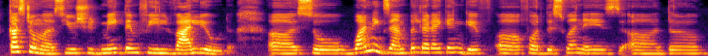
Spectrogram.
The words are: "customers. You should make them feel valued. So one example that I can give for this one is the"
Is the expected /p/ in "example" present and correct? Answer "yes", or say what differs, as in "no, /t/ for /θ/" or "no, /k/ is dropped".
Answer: yes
